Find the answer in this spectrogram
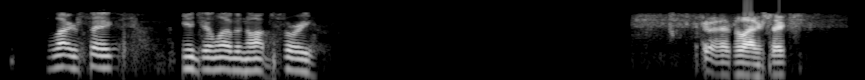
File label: FIRE OPS, p25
